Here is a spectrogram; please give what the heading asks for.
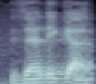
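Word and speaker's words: ذَلِكَ: Nah, zalika kalau dibaca seperti itu. Namun untuk za kita baca panjang.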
